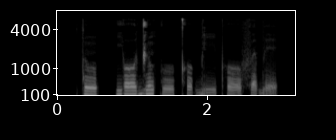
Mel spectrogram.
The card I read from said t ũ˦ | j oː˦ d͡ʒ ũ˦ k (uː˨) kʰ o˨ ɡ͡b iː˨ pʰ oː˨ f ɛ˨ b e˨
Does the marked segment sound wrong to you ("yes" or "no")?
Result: no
